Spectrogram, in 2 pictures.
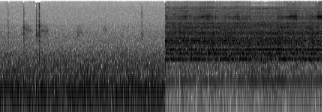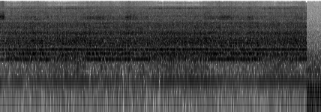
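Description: A Dremel rotary tool cuts a lip slot into a wooden fishing lure, a high steady whine that starts abruptly after a quiet moment and holds for about six seconds, close up.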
